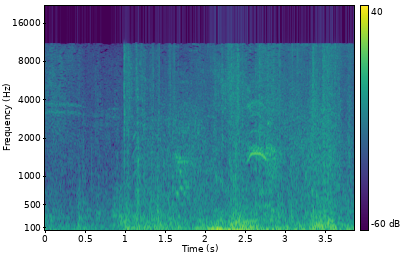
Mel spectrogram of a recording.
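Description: Heavy blows land with deep thuds.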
